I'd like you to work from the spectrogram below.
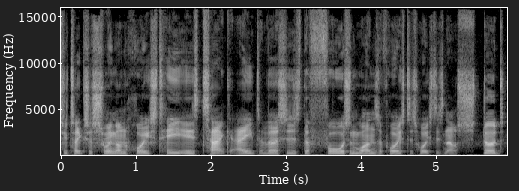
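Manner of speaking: usual speaking voice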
